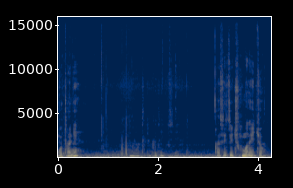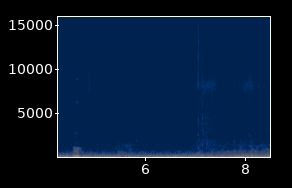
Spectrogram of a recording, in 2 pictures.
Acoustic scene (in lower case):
car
